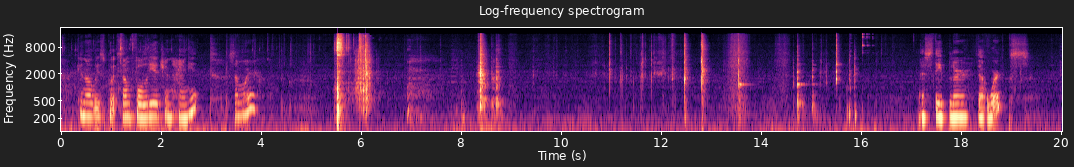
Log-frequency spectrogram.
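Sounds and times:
household items clinking and knocking: 4.2 - 6.3.

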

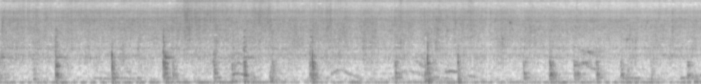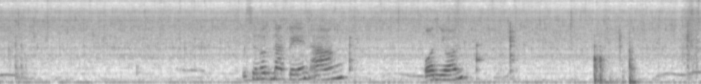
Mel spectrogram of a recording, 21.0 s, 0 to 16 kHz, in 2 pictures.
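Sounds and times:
wooden spoon scraping a pan: 0.0 - 10.9
meat sizzling in a pan: 0.0 - 21.0.

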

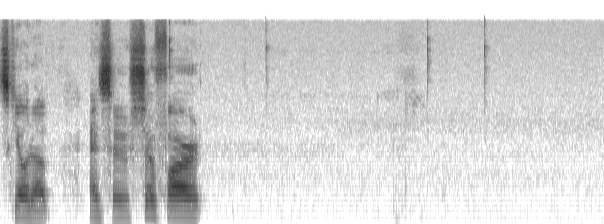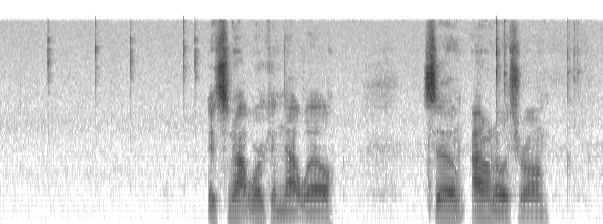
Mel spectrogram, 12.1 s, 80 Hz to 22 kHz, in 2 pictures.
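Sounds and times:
faint computer mouse clicks: 3.8 - 5.0, 6.2 - 8.1, 11.0 - 12.0.

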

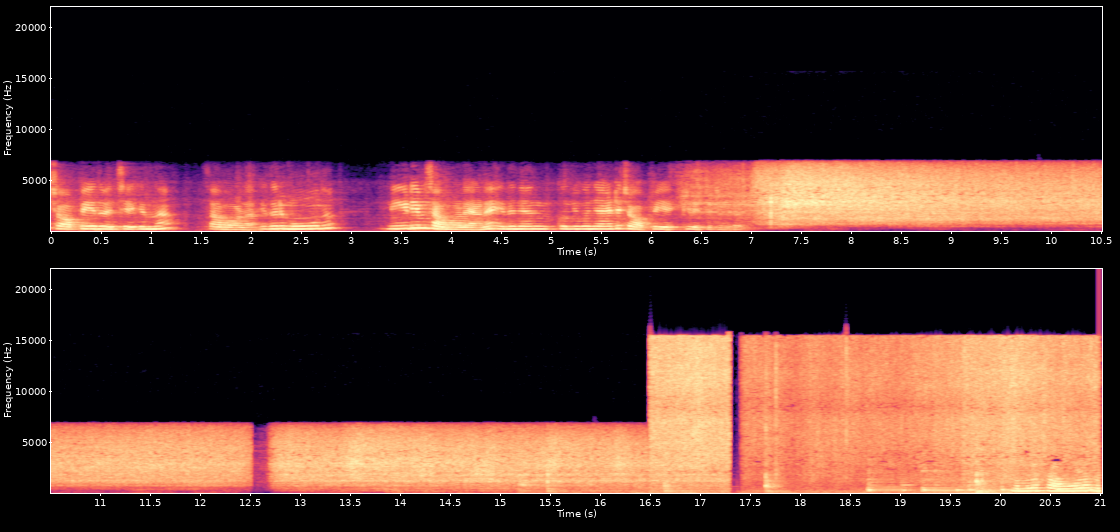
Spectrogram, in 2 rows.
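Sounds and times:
onions sizzling in hot oil: 6.3 - 21.0.

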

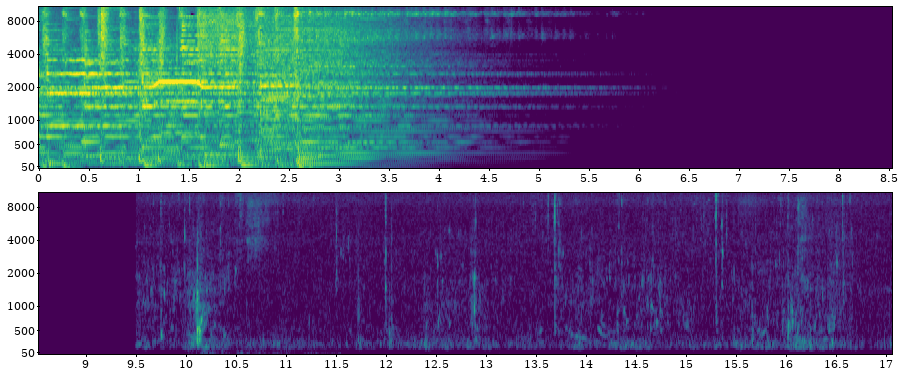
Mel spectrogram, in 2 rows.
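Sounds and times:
paddles stroking water: 9.5 - 17.0.

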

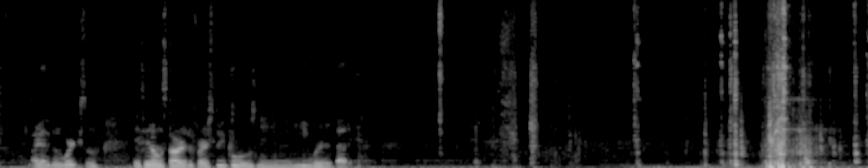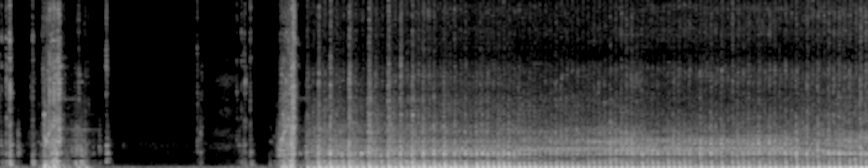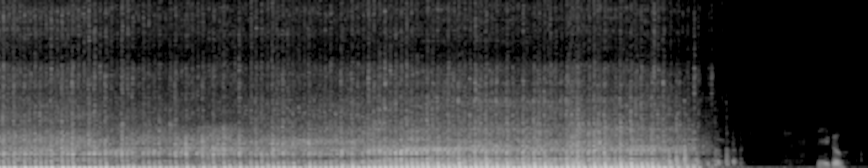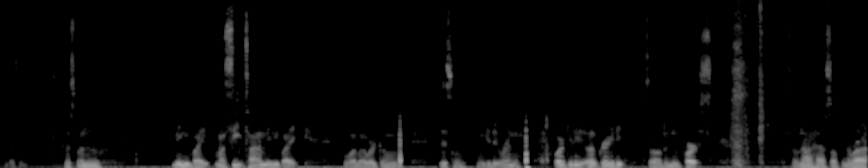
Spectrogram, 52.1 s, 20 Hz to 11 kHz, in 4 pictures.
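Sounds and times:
recoil starter pulls: 10.5 - 14.9, 16.0 - 37.4
small engine running: 11.0 - 12.6, 13.2 - 14.7, 17.1 - 37.2.

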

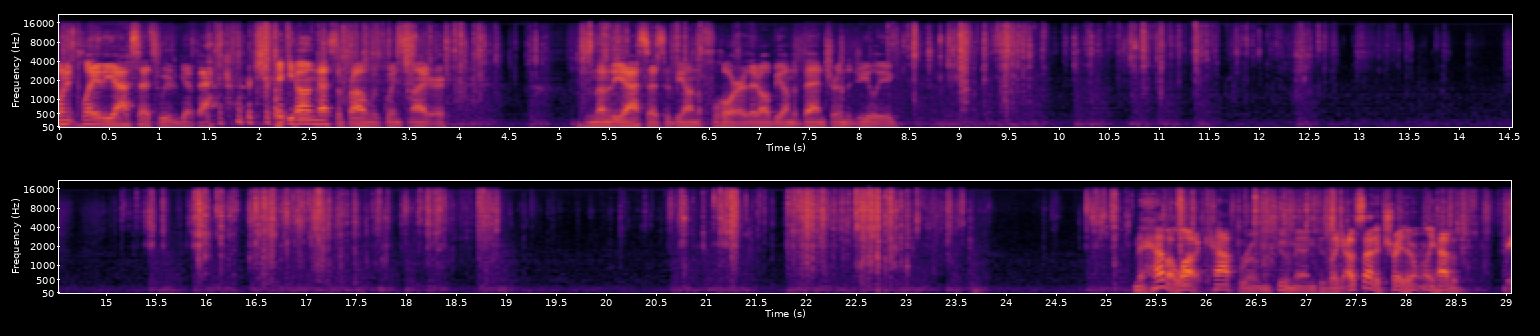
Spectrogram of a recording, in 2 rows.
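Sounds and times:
foil wrapper crinkling and tearing: 0.0 - 13.6, 15.1 - 19.3, 20.1 - 23.6, 24.7 - 29.0.

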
